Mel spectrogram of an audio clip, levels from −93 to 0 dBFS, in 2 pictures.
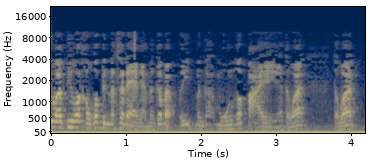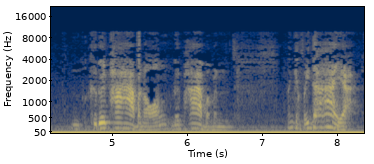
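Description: Throughout the speech, a DC offset shifts the waveform off zero. It is inaudible, but it takes up headroom and shows as constant energy at the bottom of the spectrum. The audio also has nothing above 9.7 kHz and carries codec artefacts. This is likely low-bitrate audio saved at a high bitrate, which fits a low-rate Vorbis encode later wrapped in high-rate MP3. At 1.11 s and again at 5.36 s, a sharp snap or tight cluster of clicks lands on top of the speech, each likely an electrical switching spike picked up by the line.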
